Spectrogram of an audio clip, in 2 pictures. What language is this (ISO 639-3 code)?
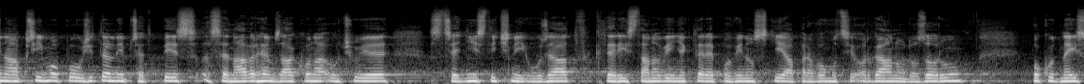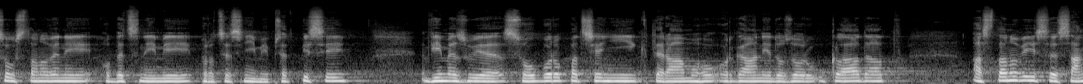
ces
